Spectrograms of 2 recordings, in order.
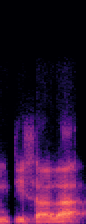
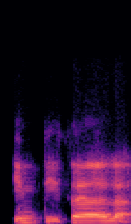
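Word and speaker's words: امتثالا: tambahan kalau mahsuf ya sering kita bilang fanwi bihi imtisala ai fanwi bihi fi qalbik. Nah, seperti itu cara bacanya kita. Fanwi bihi imtithala amrillahi ta'ala fi sitri auratik.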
